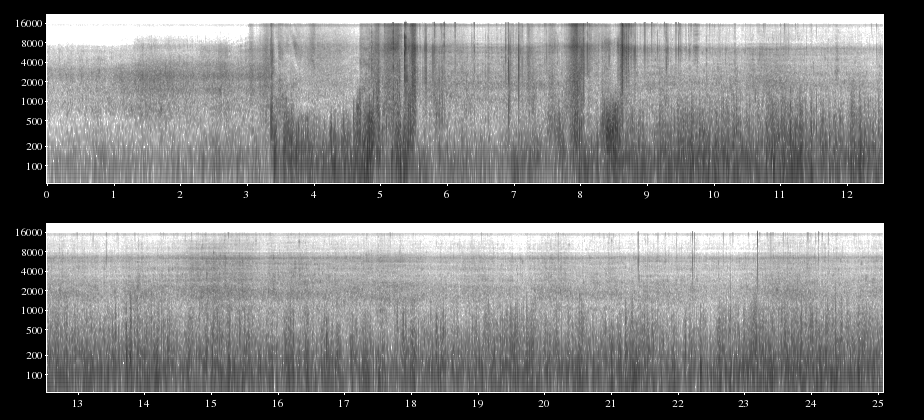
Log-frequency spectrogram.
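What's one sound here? Small waves lap gently on the shore.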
